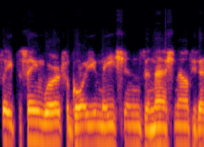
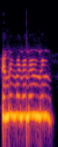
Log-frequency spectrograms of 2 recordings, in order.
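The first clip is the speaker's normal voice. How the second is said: high trilling ululation; faster than usual. Shown as a demonstration. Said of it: "አምላክ on the እልልታ".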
